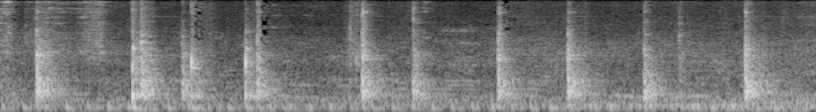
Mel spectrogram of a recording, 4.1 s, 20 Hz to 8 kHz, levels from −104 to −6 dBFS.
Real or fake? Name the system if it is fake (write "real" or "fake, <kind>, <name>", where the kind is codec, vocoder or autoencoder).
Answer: real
